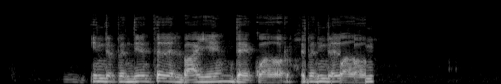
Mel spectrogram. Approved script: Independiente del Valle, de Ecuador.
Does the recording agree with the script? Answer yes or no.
no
